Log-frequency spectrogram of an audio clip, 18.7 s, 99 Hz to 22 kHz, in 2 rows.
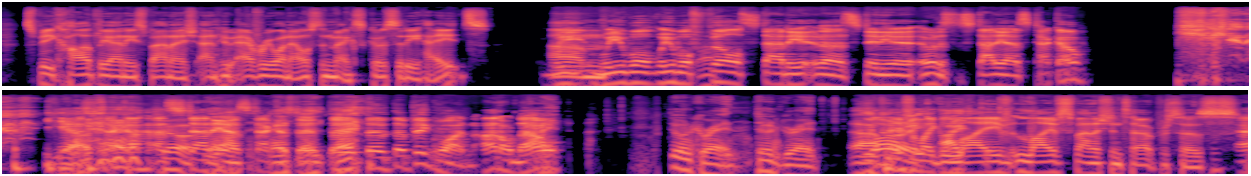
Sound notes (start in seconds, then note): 8.8 laughs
